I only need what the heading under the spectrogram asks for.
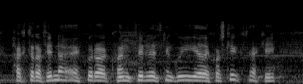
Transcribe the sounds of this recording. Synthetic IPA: haxt̪aɾaðfɪnːaɛhkʏɾaðkʰvɛnːfɪɾɪlt̪iŋkʏiaðɛhkvast̪ixt̪ɛhcɪ

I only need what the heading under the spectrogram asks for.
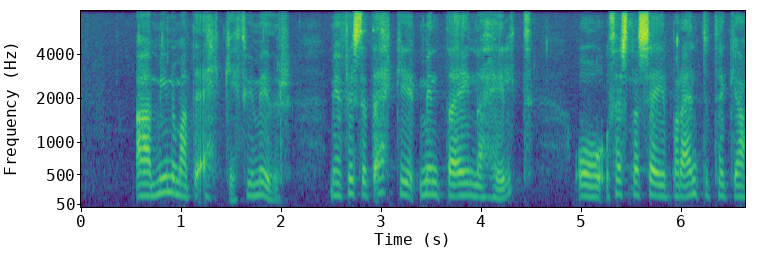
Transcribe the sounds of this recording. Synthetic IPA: aðmiːnʏmaːt̪ɪ̰ʔɛhcɪθvimɪːðʏ̰ɾ̥ | mjɛfɪnst̪θɛht̪aɛhcɪmɪnt̪aeːjnaɦejlt̪ | ɔɣθɛst̪naseːjɪpaːɾaɛnt̪ʏɾ̥t̪ʰɛːcɪa

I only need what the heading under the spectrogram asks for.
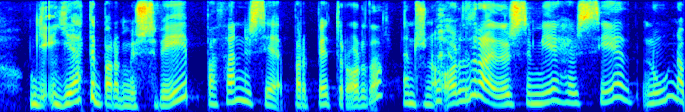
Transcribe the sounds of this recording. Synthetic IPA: ɔɣɛ̰jɛɛht̪ɪɾpaːɾamjœːɾ̥svɪːpaθanːɪ̥sjɛpaːɾapɛːt̪ɾʔɔ̰ɾðaɛnsɔːnaʔɔɾðɾaːjðʏɾ̥sɛmjɛɦɛvsjɛðnuːna

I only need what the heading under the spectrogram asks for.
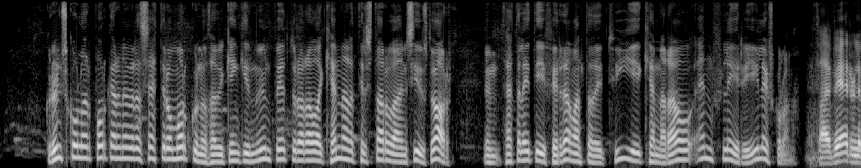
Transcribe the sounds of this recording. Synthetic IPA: kɾʏnskowlaɾpɔɾkaɾɪnavɛɾðaðsɛht̪ɪɾawmɔɾkʏnɔɣθaðvɪcejɲcɪðmʏːnpɛːt̪ʏɾaðɾaːwðacʰɛnːaɾat̪ʰɪlst̪aɾvaðɛnsiːðʏst̪ʏaːwɾ̥ | ʏmθɛht̪aleːjt̪ɪifɪrːavan̥t̪aðɪt̪ʰyːjɪcʰɛnːaɾaɔɣɛnːfleːjɾɪilejsko̰wla̰naθaðvɛːɾʏlɪ

